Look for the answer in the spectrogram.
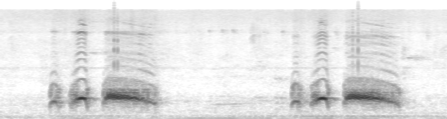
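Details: Two spotted dove song phrases about two and a half seconds apart. Each has two short soft notes followed by a long burry coo, over a faint low rumble.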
